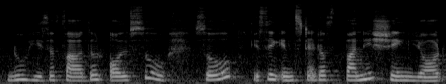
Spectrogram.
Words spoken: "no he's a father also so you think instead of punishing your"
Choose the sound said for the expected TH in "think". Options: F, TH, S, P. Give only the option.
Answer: S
